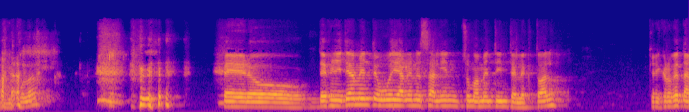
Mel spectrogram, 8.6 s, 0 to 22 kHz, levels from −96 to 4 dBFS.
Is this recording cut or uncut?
uncut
